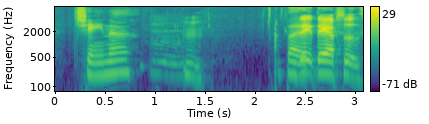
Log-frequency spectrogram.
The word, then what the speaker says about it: Teine: I mean, how to pronounce it in actual Gaelic, and it's like Chaina. But They absolutely say tiny.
